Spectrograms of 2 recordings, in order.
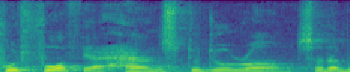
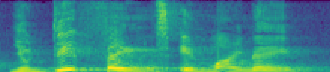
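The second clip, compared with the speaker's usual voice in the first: Jesus rejecting them; 9 semitones higher, 7 dB louder than usual. Acted. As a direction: hurl it down as a final judgment. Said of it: "He said".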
